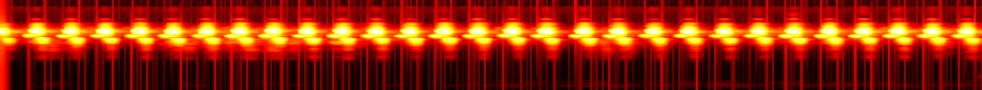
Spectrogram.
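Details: Plain Prinia of the subspecies flavirostris, endemic to Taiwan and found in riverbeds, grassland and farmland, gives a fast, even run of high, thin, buzzy notes, about five a second, repeated without pause.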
